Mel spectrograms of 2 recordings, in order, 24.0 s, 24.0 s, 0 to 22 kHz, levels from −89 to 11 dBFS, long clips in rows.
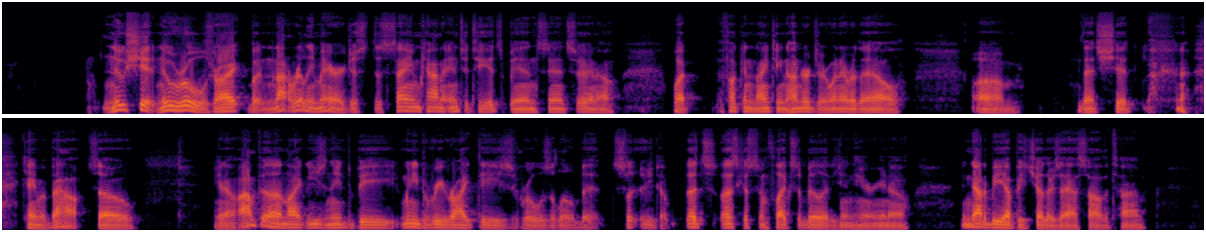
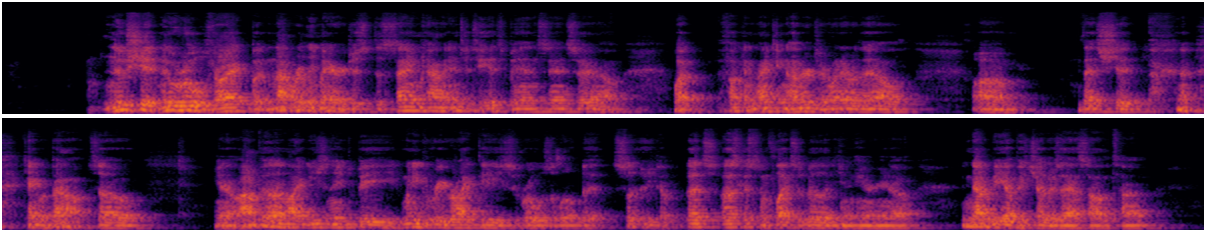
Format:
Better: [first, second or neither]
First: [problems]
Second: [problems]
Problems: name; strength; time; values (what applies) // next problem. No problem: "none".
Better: first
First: none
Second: off-mic speech; far // room echo; slight; dies away in 0.4 s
